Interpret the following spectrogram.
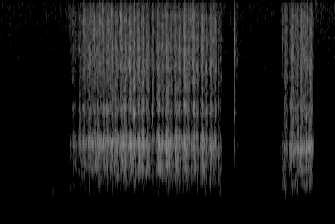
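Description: Faint metal spoon scraping: one scratchy stretch of about two seconds, then a brief second scrape near the end.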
